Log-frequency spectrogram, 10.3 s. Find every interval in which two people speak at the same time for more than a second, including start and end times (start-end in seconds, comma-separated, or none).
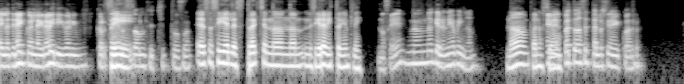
none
